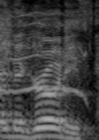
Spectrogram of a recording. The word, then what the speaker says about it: Negroni: So he has the Negroni first. Did I say that right? – Mm-hmm. Negroni, yeah.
